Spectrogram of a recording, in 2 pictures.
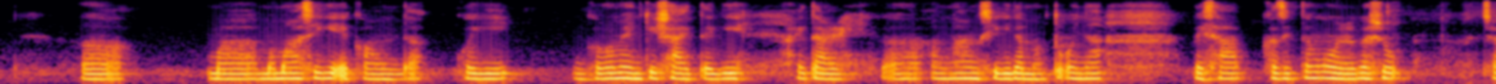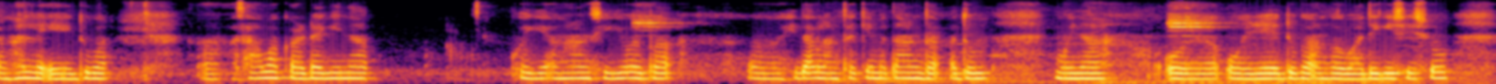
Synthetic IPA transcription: mmɐmasiɡiʔekawndɐɐkʰojɡi | ɡɔbɐɾmentkisajt̚dɐɡihajtaɾeɐŋaŋsiɡidɐmɐk̚tɐojnɐpɐjsakʰɐzik̚tɐŋojɾɐɡɐsu | t͡ʃɐŋɦɐlːeʔeɐduɡɐ | ɐsawakɐɾdɐɡinɐ | ɐkʰojɡiɐŋaŋsiɡiojbɐ | hidak̚laŋtʰɐkːimɐtaŋdɐʔɐdumːojnɐoojɾeɐduɡɐɐŋɡɐlwadiɡisisu

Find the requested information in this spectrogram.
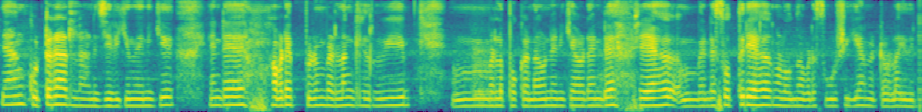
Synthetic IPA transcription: ɲaːnkuʈːɐnaːʈːilaːɳɨd͡ʑiːʋikʲːunːɐe̞nikʲːɨe̞nde̞ɐʋiɽe̞ipːoɻumʋeɭːɐŋɡiliruʋi | ʋeɭːɐpːoːkːeːɳɖɐðɣoɳɖenikʲːɨɐʋiɽeːnde̞ɾe̞ːɦɐende̞sot̪ːɨɾe̞ːɦɐŋːɐɭo̞nːumɐʋiɽe̞suːkʂikʲːaːnʋiʈːuɭːɐiðiɽ

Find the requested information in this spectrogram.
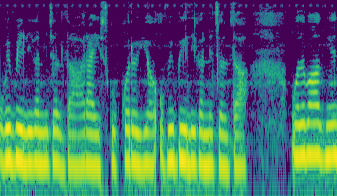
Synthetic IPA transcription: oːbiːbeːliːkəneːt͡ʃəld̪aːɾaːiskuːkəɾoːijaːʔoːbiːbeːliːkənet͡ʃəld̪aː | oːd̪eːbaːd̪ɪjãː

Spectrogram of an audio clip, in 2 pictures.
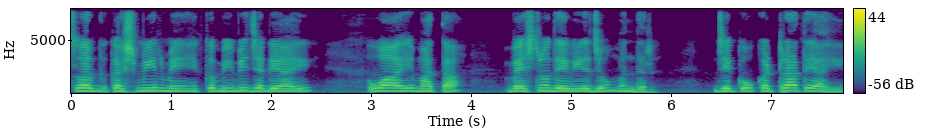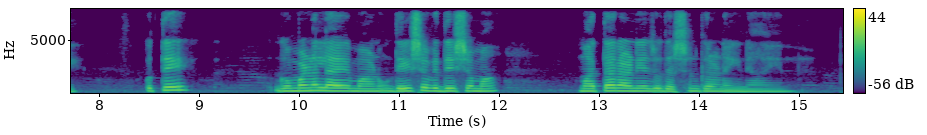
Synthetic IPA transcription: sʋɐɾɡkɐʃmiːɾmẽɦɪkʊ̆ɓiːbʱid͡ʑɐɠeaːɦe | ʊɦaaːɦemaːt̪a | ʋɛːʃnod̪eːʋiːəd͡ʑoːmɐ̃nd̪əɾ | d͡ʑeːkokɐʈɾat̪eaːɦe | ʊt̪e | ɡʱʊməɽ̃ə̆laːɪmaːɳ̤ud̪eːʃə̆ʋɪd̪eːʃə̆mã | maːt̪aɾaːɽ̃ijəd͡ʑoːd̪ɐɾʃənkɐɾəɽ̃ĩːnaːɦɪnɪ̆

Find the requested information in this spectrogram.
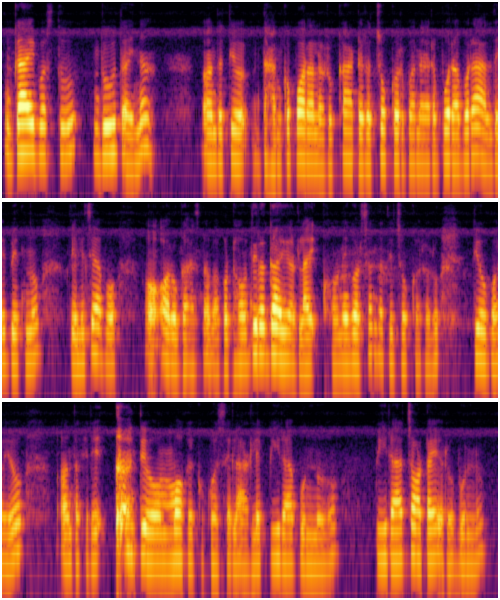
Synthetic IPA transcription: ɡajbʌst̪u | d̪ud̪ɦʌjnʌ | ʌ̰nt̪ʌt̪jod̪ʱankopʌɾʌlɦʌɾukaʈeɾʌt͡sokːʌrbʌnaeɾʌboɾaboɾaːld̪ʌjbet̪not̪elet͡sʌĩʌbʌ | ʌ̰ɾuɡʱãsnʌ̰bʱakoʈʰaw̃d̪iɾʌɡajʌɾulajkʰawnejɡʌrt͡sʰʌʌnt̪ʌt̪jot͡sokːʌɾɦʌɾut̪jobʱʌjo | ʌ̰nt̪ʌkʰeɾit̪jomʌkekokʰosela̰ʌɾulepiɾabunːuɦo | piɾat͡sʌʈajʌɾubunːu

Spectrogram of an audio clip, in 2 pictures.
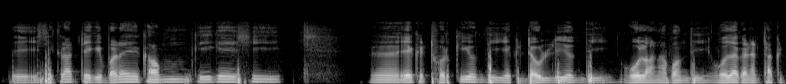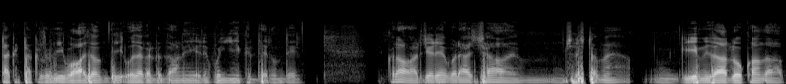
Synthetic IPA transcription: t̪eːʔɪ̰siːkəɾaːʈeːkiːbəɽeːkəmkiːkeɪsiː | ɪkʈʰʊɾkiːɦʊ̃nd̪iːɪkɖəːlːiːɦʊ̃nd̪iːoːlaːñãːpə̃ːnd̪iːoːd̪aːkənẽːʈəkʈəkʈəkːd̪iːʋaːd͡ʒʊnd̪iːʔo̰ːd̪aːkəneːd̪aːneːd͡ʒḛːɽeːpoːĩãːkəd̪eːɾɦʊ̃nd̪eː | kəɾaːɾd͡ʒeːɽeːbəɽeːətːʃʰaːsɪsʈəmɛː | eːmiːd̪aːɾloːkãːd̪aː

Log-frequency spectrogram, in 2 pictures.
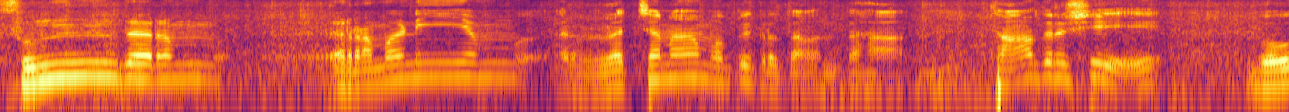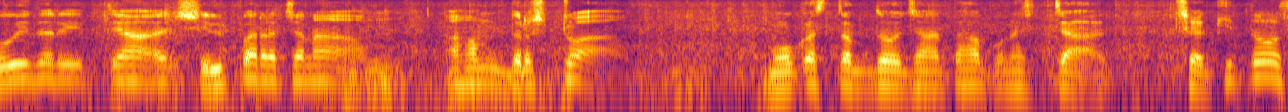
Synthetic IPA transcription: sund̪ɐɾɐm | ɾɐmɐɳiːjɐmɾɐt͡ʃɐnaːmɐpikɾɪt̪ɐʋɐ̰nt̪ɐɦɐ̰t̪ʰaːd̪ɾɐʃeː | bʱɐɦuʋid̪ɐɾiːt̪jɐɐʃilpɐɾɐt͡ʃɐnaːm | ɐɦɐmd̪ɾɪʂʈʋa̰ːm | moːkɐst̪ɐb̚d̪ʱoːd͡ʒaːt̪ɐɦɐpunɐʃtja̰ːt̪ | t͡ʃɐkit̪oː

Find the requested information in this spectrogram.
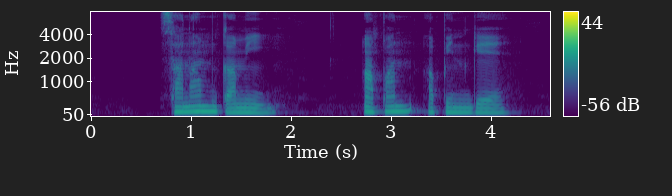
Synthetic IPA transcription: sanamkami | apanapinɡɛ

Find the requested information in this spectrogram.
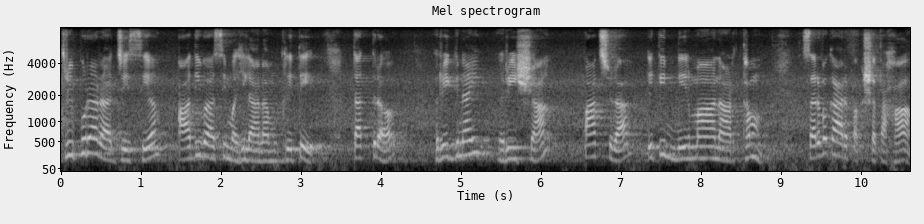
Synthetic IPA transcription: t̪ɾipuɾaːɾaːd͡ʒeːsjɐaːd̪iʋaːsimɐɦilaːnamkɾit̪eː | t̪ɐt̪ɾɐ | ɾiɡnɐjɾiːʂaː | paːʃɾaː | it̪iniɾmaːnaːɾt̪ʰɐm | sɐɾʋɐkaːɾɐpɐkʂɐt̪ɐɦɐ̆

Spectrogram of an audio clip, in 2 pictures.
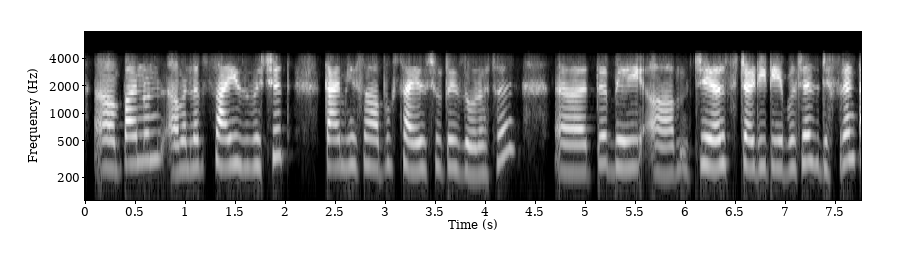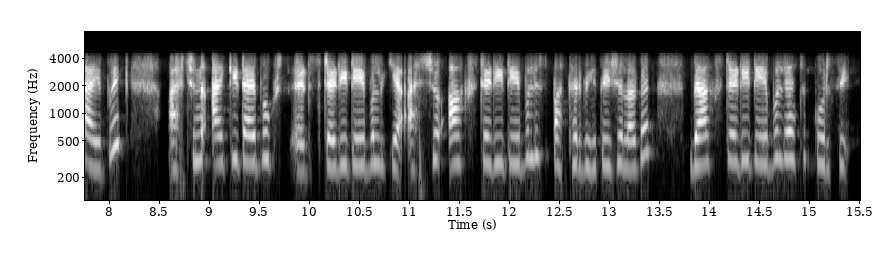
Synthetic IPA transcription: pɐnunmɐt̪lɐbsaːjzʋɨt͡ʃʰit̪kaːjmɦisaːbuksaːjzt͡ʃʰut̪ɐzoːɾɐɦt̪ʰɐn | t̪ɨbet͡ʃeəɾsʈɐɖiʈeːbəlt͡ʃʰazɖifʰɾəɳʈːaːjpukɐst͡ʃʰunɨʔajkiʈaːjpuksʈɐɖiʈeːbəlkjaʔɐst͡ʃʰuʔaːkʰsʈɐɖiʈeːbəljispɐt̪ʰːəɾbʱiɦt̪əjt͡ʃʰulɐɡɐnbaːksʈɐɖiʈeːbəljat̪ʰɨkuɾsi

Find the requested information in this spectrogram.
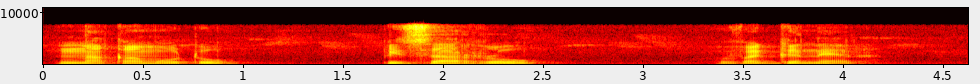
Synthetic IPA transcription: nakamoʈu | pizaɾːo | ʋeɡɐneɾ

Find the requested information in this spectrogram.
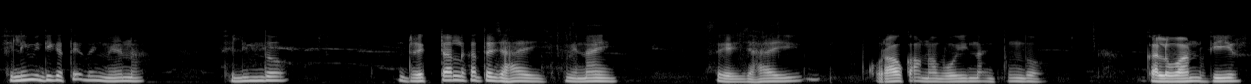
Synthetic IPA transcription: pʰilimid̪ikat̪ɛʔ̚d̪ɔɲmɛjana | pʰilimd̪ɔ | ɖɾɛk̚ʈaɾlɛkat̪ɛd͡ʒaɦajmɛnaj | sɛd͡ʒaɦaj | kɔ̰ɾʔawkaʔɔnabɔjnaɲut̪umd̪ɔ | ɡalwanbiɾ

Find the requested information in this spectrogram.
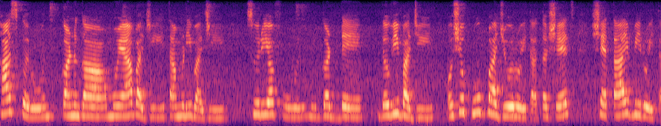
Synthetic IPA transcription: kʰaskəɾuːnkəɳɡamuɭjabʱad͡ʑit̪amɽibʱad͡ʑi | suɾjəfuːlɡəɖːe | d̪əʋibʱad͡ʑi | əɕukʰuːp̚bʱad͡ʑoɾojt̪at̪əɕet͡s | ɕɛt̪ajbiɾojt̪a

